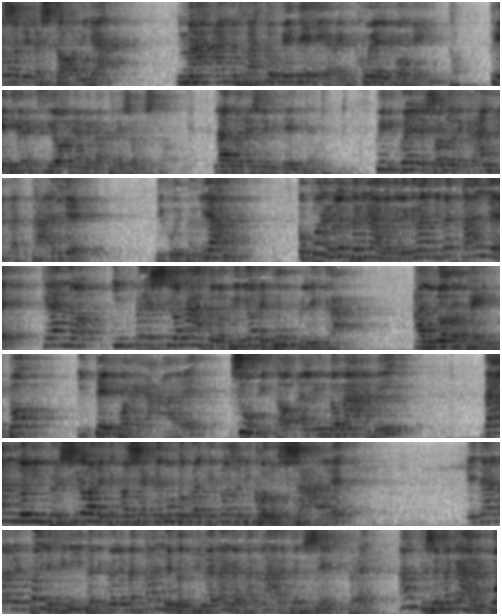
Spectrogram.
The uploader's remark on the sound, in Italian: Salone del Libro di Torino. Audio registrato in presenza.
